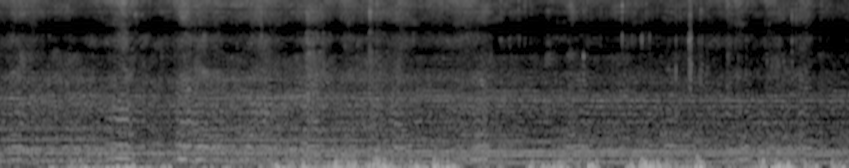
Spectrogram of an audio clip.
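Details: Hive of honey bees opened for inspection as young bees emerge from their brood cells; dense low buzzing hum rising and falling in strength throughout.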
